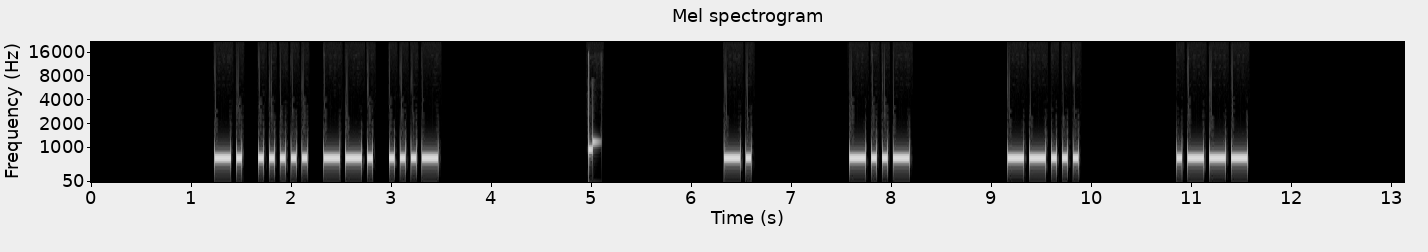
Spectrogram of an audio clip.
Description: Morse code, heard as a keyed tone, about 22 wpm, spaced as for 11 wpm, 700 Hz. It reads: N5GV NX7J
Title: USA Call Signs - 6x Character Spacing - 22wpm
